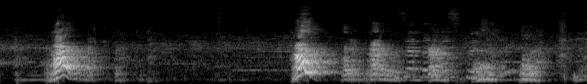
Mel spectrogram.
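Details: Dog barking during a scuffle in which a Labrador attacks an Old English Sheepdog puppy: two sharp, loud barks about two and a half seconds apart, with softer growly vocal sounds and human voices between them.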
